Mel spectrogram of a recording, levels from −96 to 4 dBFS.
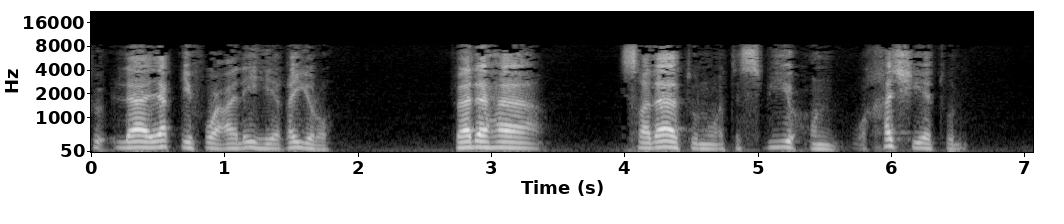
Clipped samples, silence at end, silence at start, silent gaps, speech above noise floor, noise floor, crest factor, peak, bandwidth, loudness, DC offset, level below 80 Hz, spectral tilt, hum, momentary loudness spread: under 0.1%; 0.55 s; 0 s; none; 50 dB; -68 dBFS; 20 dB; -2 dBFS; 8.8 kHz; -19 LUFS; under 0.1%; -52 dBFS; -4 dB/octave; none; 15 LU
